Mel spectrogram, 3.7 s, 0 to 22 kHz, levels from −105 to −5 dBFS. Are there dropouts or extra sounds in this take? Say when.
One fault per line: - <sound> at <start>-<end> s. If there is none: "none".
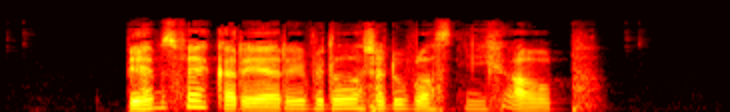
none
